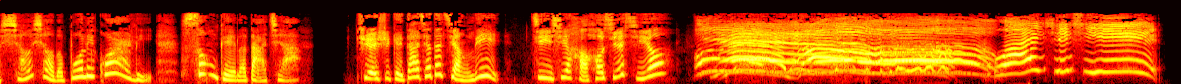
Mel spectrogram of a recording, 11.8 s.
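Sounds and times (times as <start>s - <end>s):
speech: 0.0s - 7.2s
schoolchildren cheering: 7.0s - 10.4s.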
